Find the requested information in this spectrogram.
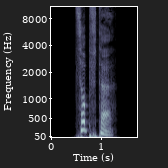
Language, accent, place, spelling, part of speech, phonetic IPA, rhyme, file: German, Germany, Berlin, zupfte, verb, [ˈt͡sʊp͡ftə], -ʊp͡ftə, De-zupfte.ogg
- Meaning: inflection of zupfen: 1. first/third-person singular preterite 2. first/third-person singular subjunctive II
